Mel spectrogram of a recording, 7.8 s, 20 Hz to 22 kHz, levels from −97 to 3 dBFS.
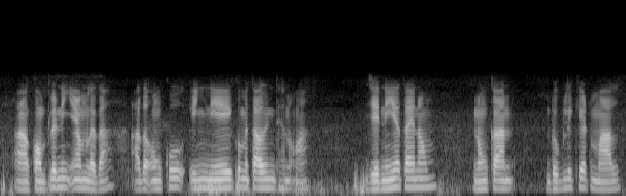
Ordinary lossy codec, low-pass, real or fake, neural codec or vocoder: none; 5.4 kHz; real; none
